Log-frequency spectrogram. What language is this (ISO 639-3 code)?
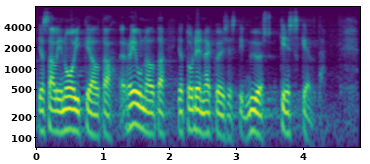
fin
